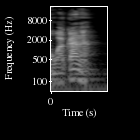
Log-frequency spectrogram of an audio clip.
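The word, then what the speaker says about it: 若菜: defensa del doblaje latino en la versión en japonés la pronunciación suena más o menos así también aunque después se corrige completamente en la escena del hospital ya que el apellido se pronuncia correctamente como huacana creo que una de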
